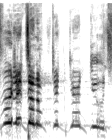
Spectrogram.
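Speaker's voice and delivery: high, loud sputtering near-curses; mock furious, strangled high shouting; Joe Pesci. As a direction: sputter in comic rage, swallowing the swear words. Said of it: "she makes me sound like Joe Pesci from Home Alone".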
